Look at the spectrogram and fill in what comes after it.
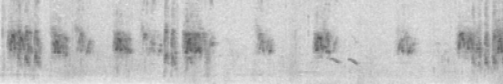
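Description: Small birds chirping: short, high chirps several times a second, with a couple of brief falling notes about three seconds in.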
